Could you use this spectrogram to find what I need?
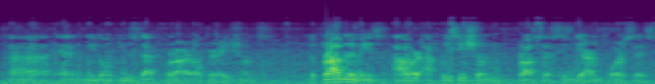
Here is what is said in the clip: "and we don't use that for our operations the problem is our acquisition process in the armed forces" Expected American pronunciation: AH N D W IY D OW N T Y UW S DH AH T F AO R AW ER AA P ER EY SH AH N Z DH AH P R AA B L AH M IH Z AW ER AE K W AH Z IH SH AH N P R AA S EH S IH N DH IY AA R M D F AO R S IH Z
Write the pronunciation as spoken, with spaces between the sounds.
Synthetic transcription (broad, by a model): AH N D W IY D OW N T Y UW S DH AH T F AO R AW ER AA P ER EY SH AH N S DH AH P R AA B L AH M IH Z AW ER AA K W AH S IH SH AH N P R AA S EH S IH N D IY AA R M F AO R S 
